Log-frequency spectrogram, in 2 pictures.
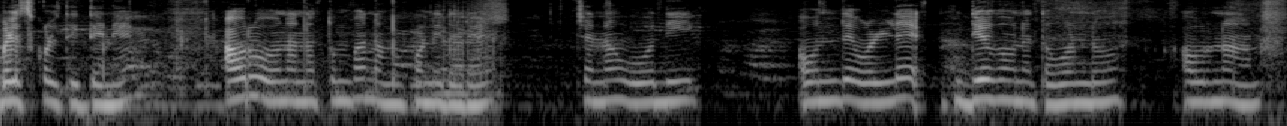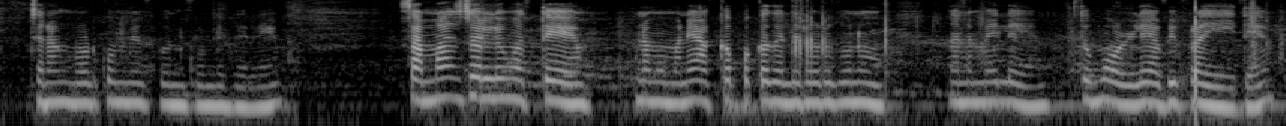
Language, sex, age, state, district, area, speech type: Kannada, female, 18-30, Karnataka, Chikkaballapur, rural, spontaneous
